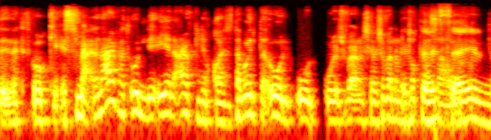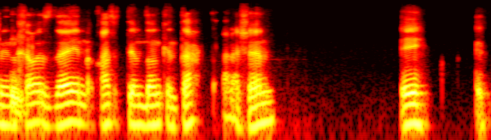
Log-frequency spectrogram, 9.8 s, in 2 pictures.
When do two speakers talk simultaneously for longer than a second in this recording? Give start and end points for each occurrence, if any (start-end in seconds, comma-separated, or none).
4.0-5.3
